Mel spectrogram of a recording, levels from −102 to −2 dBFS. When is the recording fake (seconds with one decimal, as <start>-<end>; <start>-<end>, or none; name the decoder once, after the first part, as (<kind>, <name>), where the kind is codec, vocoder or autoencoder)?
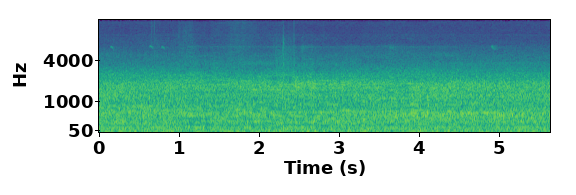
1.1-4.5 (codec, SNAC)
